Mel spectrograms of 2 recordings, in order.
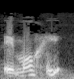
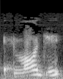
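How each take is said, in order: First: The word has an adapted, native Spanish pronunciation. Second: The word has an unadapted, foreign pronunciation. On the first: It is written in plain type as an adapted word. "La grafía sería en redonda, normal" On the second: It is written in italics as a foreign word. "sería un extranjerismo que todavía no se ha adaptado a nuestra lengua"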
